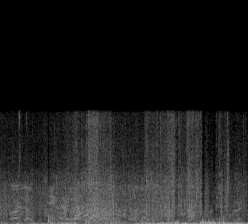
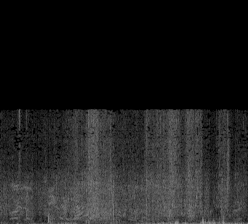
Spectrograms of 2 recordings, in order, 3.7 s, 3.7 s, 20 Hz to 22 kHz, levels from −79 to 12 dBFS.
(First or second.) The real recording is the first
